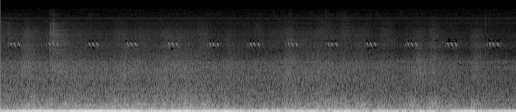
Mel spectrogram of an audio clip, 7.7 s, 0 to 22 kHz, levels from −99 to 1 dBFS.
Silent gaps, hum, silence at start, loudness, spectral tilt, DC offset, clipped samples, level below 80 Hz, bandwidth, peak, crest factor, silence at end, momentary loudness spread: none; none; 0 s; -27 LUFS; -7.5 dB/octave; under 0.1%; under 0.1%; -22 dBFS; 4.7 kHz; -12 dBFS; 10 dB; 0 s; 9 LU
